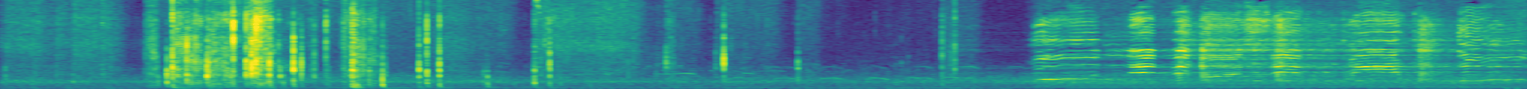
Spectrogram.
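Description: Foil-lined food pouch crinkling and tearing open in hand, loudest for the first few seconds. From about seven seconds in, geese honking repeatedly.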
